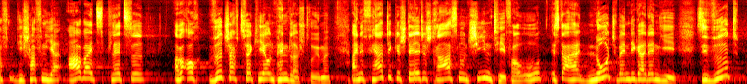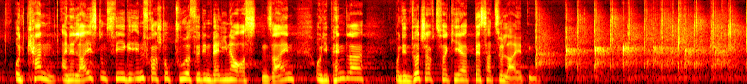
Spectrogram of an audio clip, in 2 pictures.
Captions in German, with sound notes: Die schaffen Arbeitsplätze, aber auch Wirtschaftsverkehr und Pendlers. Eine fertig gestellte Straßen- und Schienen TVO ist notwendiger denn je. Sie wird und kann eine leistungsfähige Infrastruktur für den Berliner Osten sein und die Pendler und den Wirtschaftsverkehr besser zu zu leiten.(Beifall)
